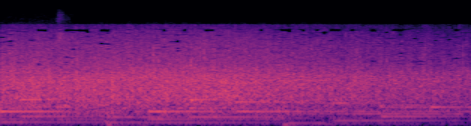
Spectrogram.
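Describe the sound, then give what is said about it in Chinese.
A steady round of applause inviting two guests to greet the listeners, many hands clapping in a dense, continuous wash for about three seconds at an even level, with a faint low tonal hum underneath and no talking. “好的，首先我们掌声邀请二位跟听众朋友们打一声招呼。”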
